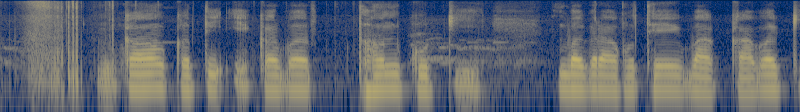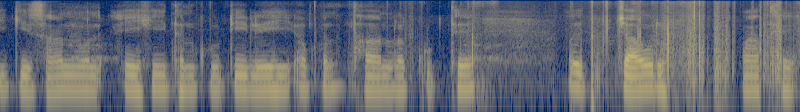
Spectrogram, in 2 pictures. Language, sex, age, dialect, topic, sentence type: Chhattisgarhi, male, 18-24, Northern/Bhandar, agriculture, statement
